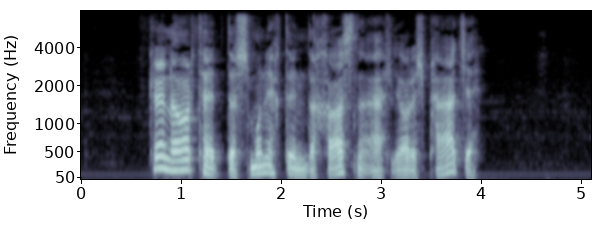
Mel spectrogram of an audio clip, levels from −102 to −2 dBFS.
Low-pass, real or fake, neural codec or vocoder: 7.2 kHz; real; none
